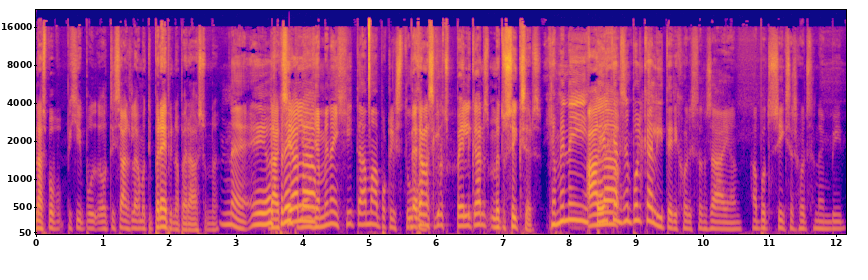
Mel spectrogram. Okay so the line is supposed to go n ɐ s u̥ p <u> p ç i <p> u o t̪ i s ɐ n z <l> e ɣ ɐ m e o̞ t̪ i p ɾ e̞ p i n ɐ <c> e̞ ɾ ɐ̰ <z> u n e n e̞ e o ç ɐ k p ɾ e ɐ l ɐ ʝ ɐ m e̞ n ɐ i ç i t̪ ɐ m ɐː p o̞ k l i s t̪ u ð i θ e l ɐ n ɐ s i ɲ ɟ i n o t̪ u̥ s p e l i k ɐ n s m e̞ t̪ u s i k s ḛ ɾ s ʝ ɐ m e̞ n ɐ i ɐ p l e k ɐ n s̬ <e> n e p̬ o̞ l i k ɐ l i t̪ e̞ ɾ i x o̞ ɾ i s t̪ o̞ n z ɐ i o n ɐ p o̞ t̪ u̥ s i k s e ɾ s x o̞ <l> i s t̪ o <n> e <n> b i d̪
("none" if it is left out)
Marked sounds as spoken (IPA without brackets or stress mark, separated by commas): o, p, l, p, s, i, ɾ, n, m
